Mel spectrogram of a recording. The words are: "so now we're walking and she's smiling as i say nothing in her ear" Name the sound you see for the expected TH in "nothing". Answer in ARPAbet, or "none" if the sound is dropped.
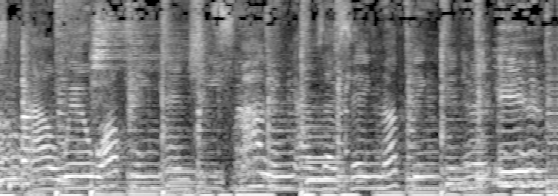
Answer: TH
